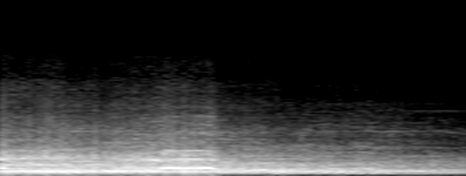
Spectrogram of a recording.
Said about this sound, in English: Somebody ready, jump on your feet and scream.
